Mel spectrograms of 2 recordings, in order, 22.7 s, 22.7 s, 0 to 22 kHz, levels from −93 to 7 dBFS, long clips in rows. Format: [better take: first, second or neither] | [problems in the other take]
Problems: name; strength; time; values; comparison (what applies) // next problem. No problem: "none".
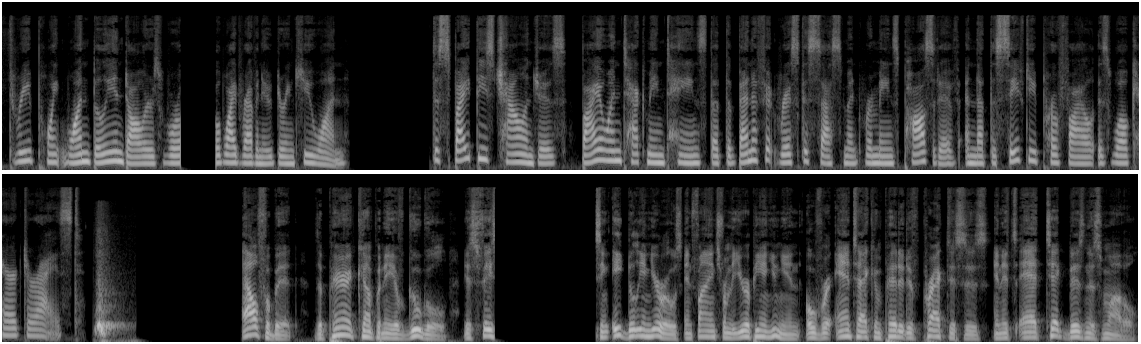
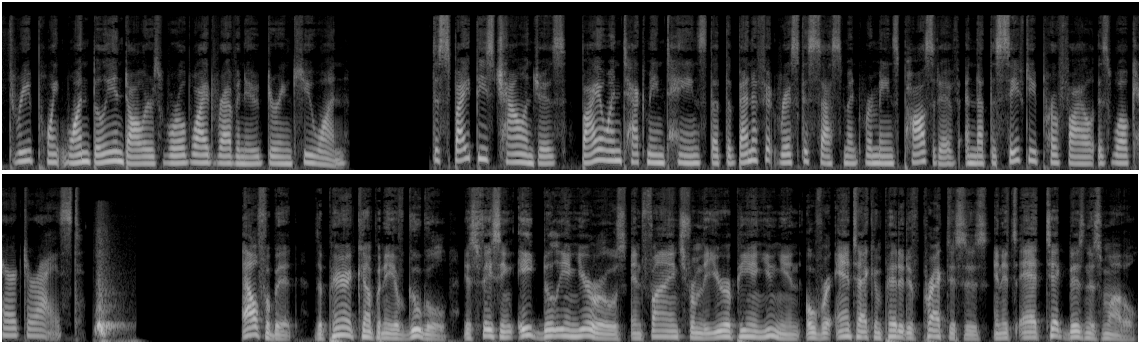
second | audio freezing; at 2 s and at 16 s for 1 s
